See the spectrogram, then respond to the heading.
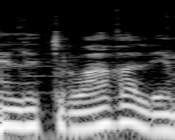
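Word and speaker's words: Les Trois Vallées: Como é que fala Les Tres Valles? Em... Primeiro deve ser Les Trois Valles, né? – É, Les Trois Valles, muito bem.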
